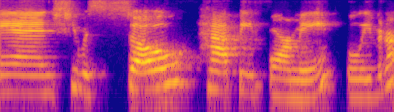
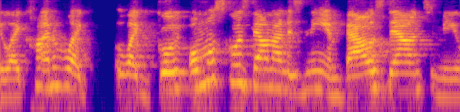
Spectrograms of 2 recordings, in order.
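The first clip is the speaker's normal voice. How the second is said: ordinary talk, nothing marked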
